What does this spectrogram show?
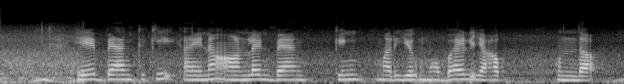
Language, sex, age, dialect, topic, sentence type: Telugu, female, 25-30, Telangana, banking, question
